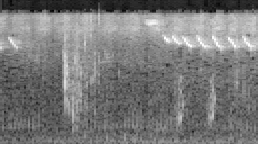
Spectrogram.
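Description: Moor frogs call from a pond in a wild German wetland, a series of short, soft croaks and bubbling notes repeating at a moderate distance, with high chirping bird-like trills above a faint ambient background.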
